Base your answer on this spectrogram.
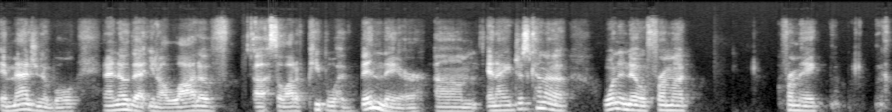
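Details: Adult man who stutters, speaking in a real, unscripted conversation: stuttering.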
